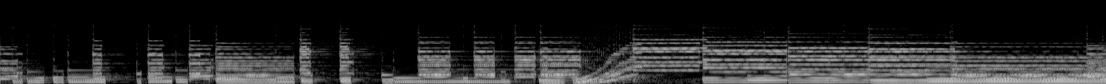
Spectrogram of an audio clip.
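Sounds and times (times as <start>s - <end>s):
organ chords on digital piano: 0.0s - 11.0s.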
